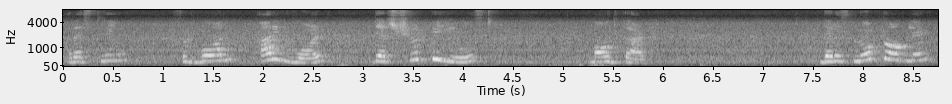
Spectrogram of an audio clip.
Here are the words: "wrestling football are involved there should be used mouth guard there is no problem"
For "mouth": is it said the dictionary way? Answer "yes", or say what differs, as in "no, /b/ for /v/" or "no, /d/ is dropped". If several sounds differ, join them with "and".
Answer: no, /t/ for /θ/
